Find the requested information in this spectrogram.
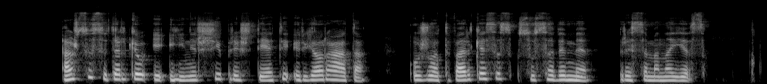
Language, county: Lithuanian, Alytus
